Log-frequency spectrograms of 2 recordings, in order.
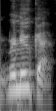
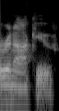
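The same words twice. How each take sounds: First: "Renuka" with OO in the middle, UH at the end; corrected name. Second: "Renaku" with AH in the middle, OO at the end; mispronounced name. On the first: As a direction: say "Renuka" as reh-NOO-kuh. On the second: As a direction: say "Renaku" as reh-NAH-koo. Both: Real, not acted. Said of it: "I mispronounced your name".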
